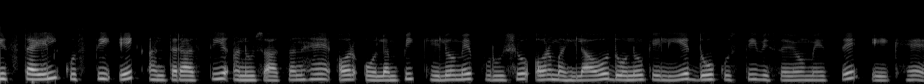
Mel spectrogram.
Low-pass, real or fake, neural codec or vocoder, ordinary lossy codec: 5.4 kHz; real; none; none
